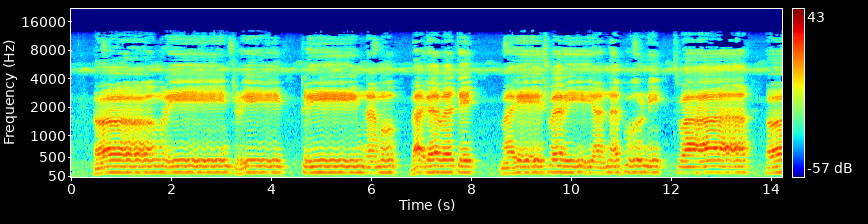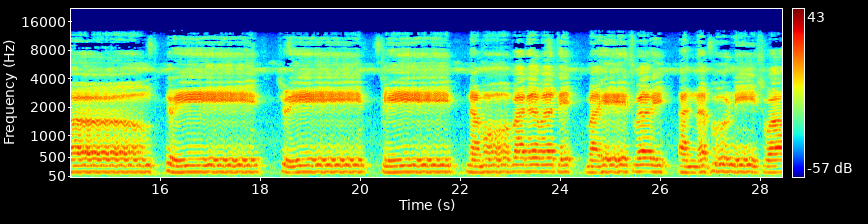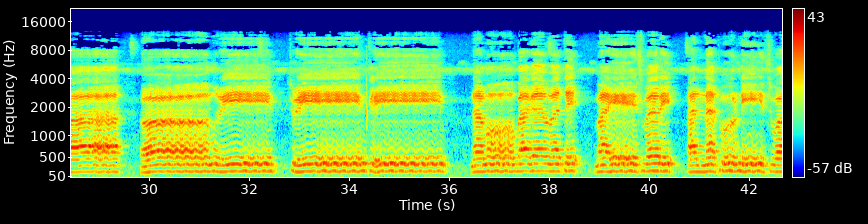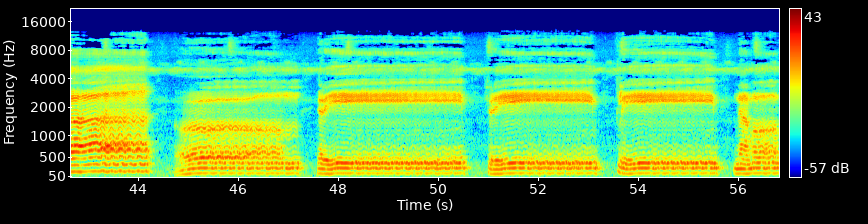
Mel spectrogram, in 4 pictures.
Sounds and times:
Mantra: 0:00.0 - 0:56.8.

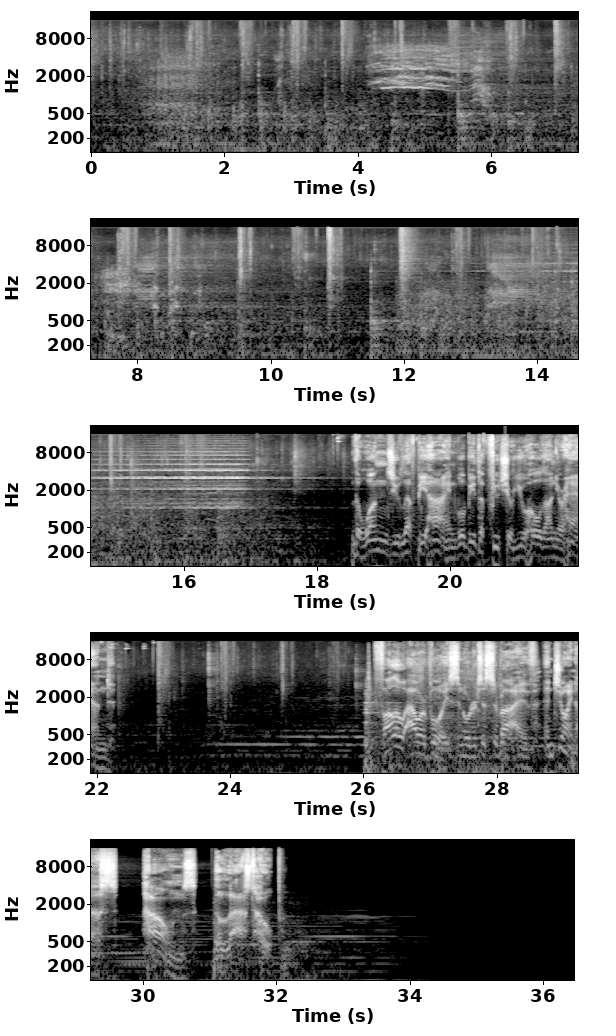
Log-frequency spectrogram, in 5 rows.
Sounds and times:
Music: 0:00.0 - 0:35.8
Speech: 0:18.5 - 0:22.3, 0:26.0 - 0:32.2.

